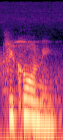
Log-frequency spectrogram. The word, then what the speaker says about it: Ciccone: And the name is pronounced? Ciccone.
